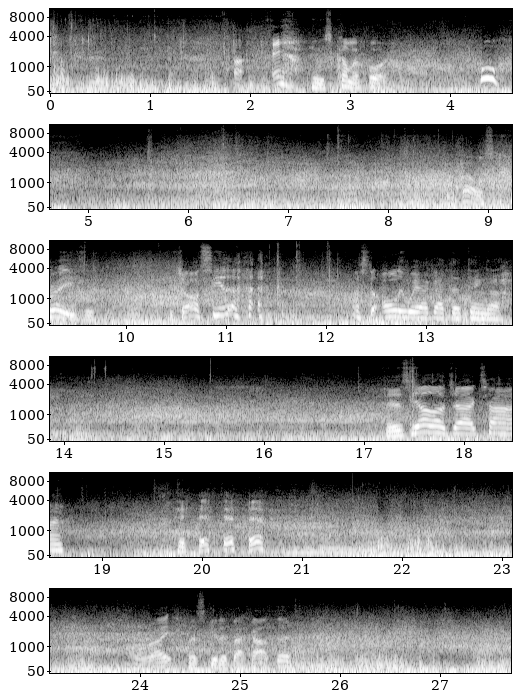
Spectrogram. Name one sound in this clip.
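Wind blows in strong, steady gusts outdoors.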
